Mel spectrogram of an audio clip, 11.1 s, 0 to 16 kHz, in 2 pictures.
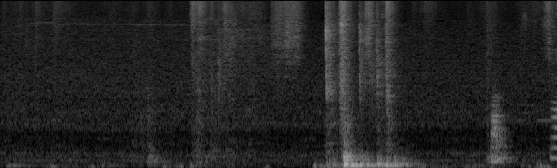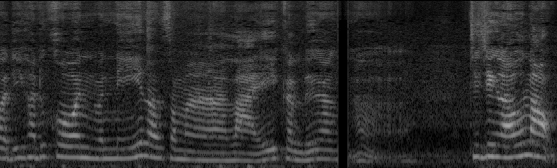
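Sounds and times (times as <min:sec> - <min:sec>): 
door swinging shut with heavy rattling thud: 0:03.2 - 0:04.2
speech: 0:05.5 - 0:09.0, 0:10.3 - 0:11.1.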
